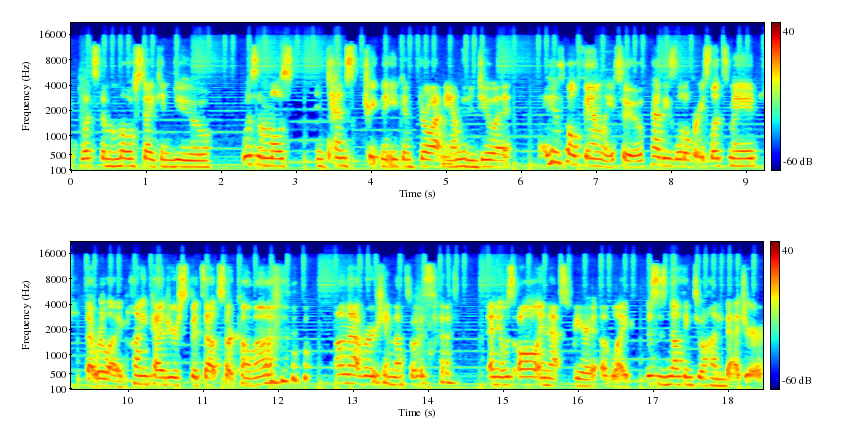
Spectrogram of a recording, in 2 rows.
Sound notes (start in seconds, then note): 11.7 laughs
